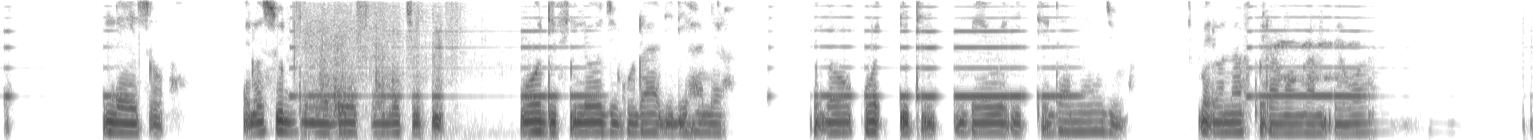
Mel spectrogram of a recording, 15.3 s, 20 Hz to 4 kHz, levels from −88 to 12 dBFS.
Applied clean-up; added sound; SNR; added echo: neural mask model RNNoise.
